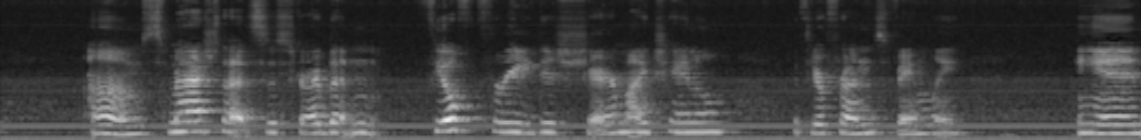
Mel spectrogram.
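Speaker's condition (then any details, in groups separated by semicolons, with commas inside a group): Cerebral palsy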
